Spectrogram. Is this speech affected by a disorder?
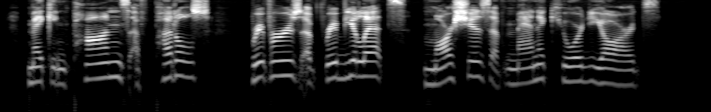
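No.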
